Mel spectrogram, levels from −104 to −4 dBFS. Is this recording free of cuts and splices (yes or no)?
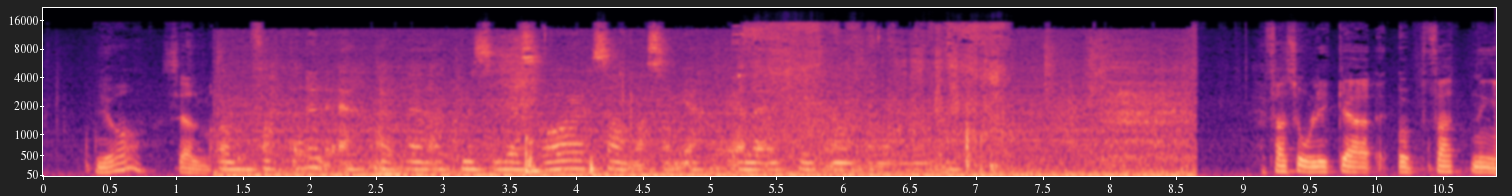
no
